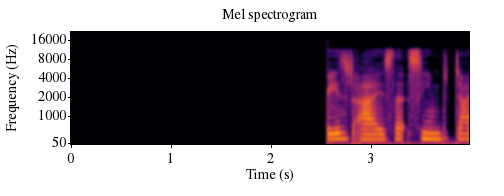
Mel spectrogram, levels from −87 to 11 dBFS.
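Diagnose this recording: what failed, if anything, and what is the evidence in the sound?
An audio dropout to silence runs from the very start to 2.57 s, with speech only arriving after that. The gap is silent, a flat line on the waveform and blank on a spectrogram with no room tone, most likely from a lost input or mute upstream of the recorder.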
